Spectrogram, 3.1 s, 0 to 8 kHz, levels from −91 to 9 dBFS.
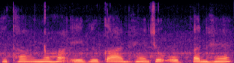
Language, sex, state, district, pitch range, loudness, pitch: Hindi, female, Rajasthan, Bikaner, 210-220 Hz, -15 LUFS, 215 Hz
